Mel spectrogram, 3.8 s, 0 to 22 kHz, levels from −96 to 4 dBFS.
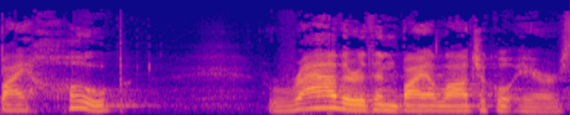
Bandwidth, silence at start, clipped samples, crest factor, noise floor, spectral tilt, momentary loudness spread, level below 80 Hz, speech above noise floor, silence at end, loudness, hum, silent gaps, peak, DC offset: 15.5 kHz; 0 s; under 0.1%; 20 dB; -59 dBFS; -5.5 dB/octave; 13 LU; -68 dBFS; 31 dB; 0 s; -28 LUFS; none; none; -10 dBFS; under 0.1%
